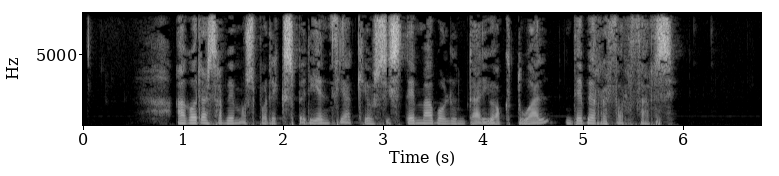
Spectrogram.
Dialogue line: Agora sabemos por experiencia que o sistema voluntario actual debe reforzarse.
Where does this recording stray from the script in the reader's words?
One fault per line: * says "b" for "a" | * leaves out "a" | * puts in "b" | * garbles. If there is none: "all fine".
all fine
